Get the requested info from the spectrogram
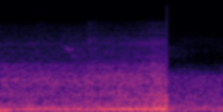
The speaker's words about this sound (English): Let's wait for this truck to go by.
